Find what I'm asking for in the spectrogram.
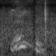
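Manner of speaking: high-pitched "woo"; whoop. Real, not acted. Whoops during own chant.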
